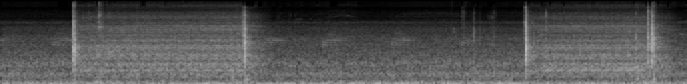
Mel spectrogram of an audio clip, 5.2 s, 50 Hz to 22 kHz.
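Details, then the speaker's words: Long-EZ aircraft EFII fuel boost pump being primed with 100LL fuel to fill and lubricate its gears: a low even hum with no surging, a few handling clicks; pump runs smoothly and is considered primed. "It's sounding pretty smooth now, and I'm going to call this primed."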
